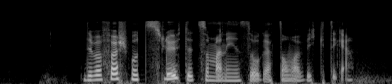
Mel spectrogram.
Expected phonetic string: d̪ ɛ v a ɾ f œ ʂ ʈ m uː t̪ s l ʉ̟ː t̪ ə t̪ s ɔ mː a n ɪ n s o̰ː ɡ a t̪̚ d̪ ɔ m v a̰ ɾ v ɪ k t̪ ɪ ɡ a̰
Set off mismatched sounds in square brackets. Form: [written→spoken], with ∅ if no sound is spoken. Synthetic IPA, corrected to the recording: d̪ ɛ v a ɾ f œ ʂ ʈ m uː t̪ s l ʉ̟ː t̪ ə t̪ s ɔ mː a n ɪ n s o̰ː ɡ a t̪̚ d̪ ɔ m v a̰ ɾ v ɪ k t̪ ɪ ɡ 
